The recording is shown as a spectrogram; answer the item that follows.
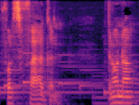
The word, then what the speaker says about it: Volkswagen: C'est-à-dire le V se prononce également F. Ce n'est pas V. Il y a des exceptions, mais ici, au niveau de l'alphabet, ça se prononce F. Et dans la majorité des cas, c'est F. Comme VW, Volkswagen.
